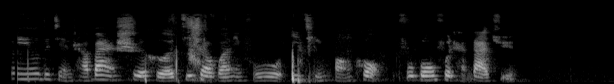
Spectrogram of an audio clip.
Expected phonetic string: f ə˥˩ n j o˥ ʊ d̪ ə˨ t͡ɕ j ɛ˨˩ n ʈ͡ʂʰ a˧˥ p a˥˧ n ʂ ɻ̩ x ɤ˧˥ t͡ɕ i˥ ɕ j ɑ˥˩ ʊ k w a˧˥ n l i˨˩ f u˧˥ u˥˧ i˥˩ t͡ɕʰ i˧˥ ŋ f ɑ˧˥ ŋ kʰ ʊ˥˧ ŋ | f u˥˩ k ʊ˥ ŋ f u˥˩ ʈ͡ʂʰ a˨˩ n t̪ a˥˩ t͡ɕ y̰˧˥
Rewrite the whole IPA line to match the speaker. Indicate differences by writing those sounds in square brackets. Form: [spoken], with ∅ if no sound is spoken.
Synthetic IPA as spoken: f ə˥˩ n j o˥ ʊ d̪ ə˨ t͡ɕ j ɛ˨˩ n ʈ͡ʂʰ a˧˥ p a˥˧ n ʂ ɻ̩ x ɤ˧˥ t͡ɕ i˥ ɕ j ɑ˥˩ ʊ k w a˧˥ n l i˨˩ f u˧˥ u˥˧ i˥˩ t͡ɕʰ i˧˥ ŋ f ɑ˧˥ ŋ kʰ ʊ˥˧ ŋ | f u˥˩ k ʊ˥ ŋ f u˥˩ ʈ͡ʂʰ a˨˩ n t̪ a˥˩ t͡ɕ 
